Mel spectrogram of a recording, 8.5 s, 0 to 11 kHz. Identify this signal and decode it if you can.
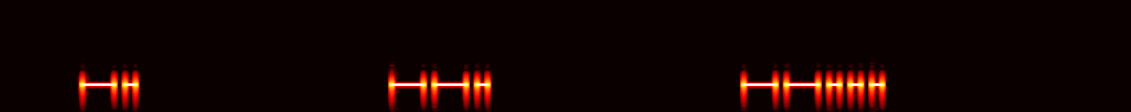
Morse code, heard as a keyed tone, about 15 wpm, spaced as for 4 wpm, 700 Hz. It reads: NG7
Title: USA Call Signs - 4 Characters - 8x Character Spacing - 15wpm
